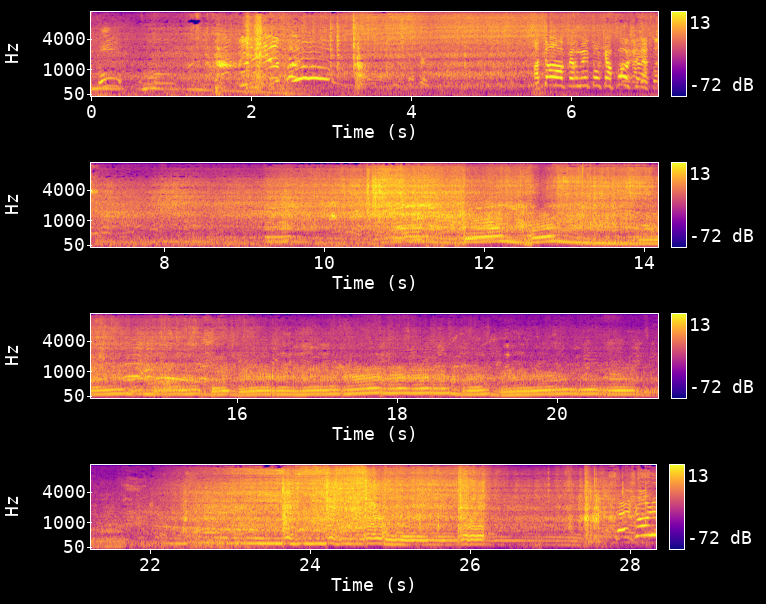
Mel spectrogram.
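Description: Gravel and dirt crunch and spray under spinning tyres.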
